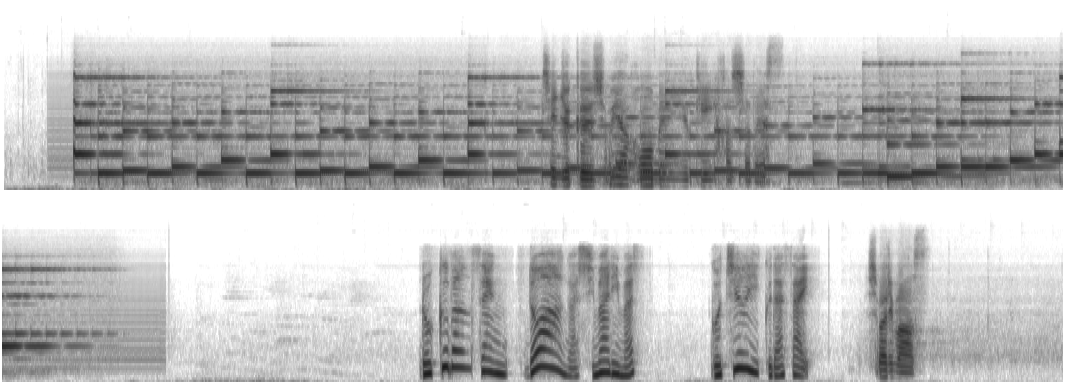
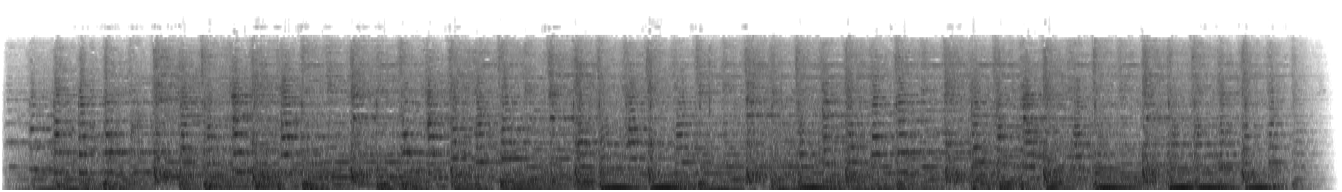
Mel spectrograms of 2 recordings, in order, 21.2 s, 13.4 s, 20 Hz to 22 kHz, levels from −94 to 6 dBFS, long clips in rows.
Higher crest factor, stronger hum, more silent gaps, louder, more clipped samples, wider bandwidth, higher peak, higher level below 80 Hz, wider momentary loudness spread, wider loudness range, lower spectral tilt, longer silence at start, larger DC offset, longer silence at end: first, 18 dB vs 10 dB; neither; neither; second, -17 LUFS vs -12 LUFS; neither; second, 8.8 kHz vs 10 kHz; about the same, -2 dBFS vs 0 dBFS; second, -54 dBFS vs -22 dBFS; first, 8 LU vs 4 LU; first, 5 LU vs 1 LU; about the same, -5.5 dB/octave vs -5.5 dB/octave; first, 0.7 s vs 0.05 s; neither; first, 1.4 s vs 0.3 s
